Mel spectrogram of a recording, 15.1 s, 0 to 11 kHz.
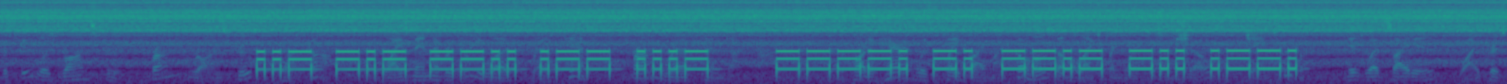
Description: Morse code, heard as a keyed tone, hand-sent with a paddle, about 15 wpm, 470 Hz, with room echo and speech in English. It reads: UKZWV 9NQDP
